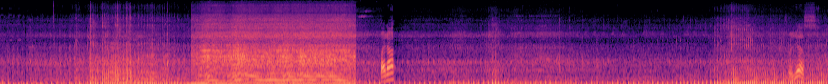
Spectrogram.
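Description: A motorcycle engine idles with a steady putter close by.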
